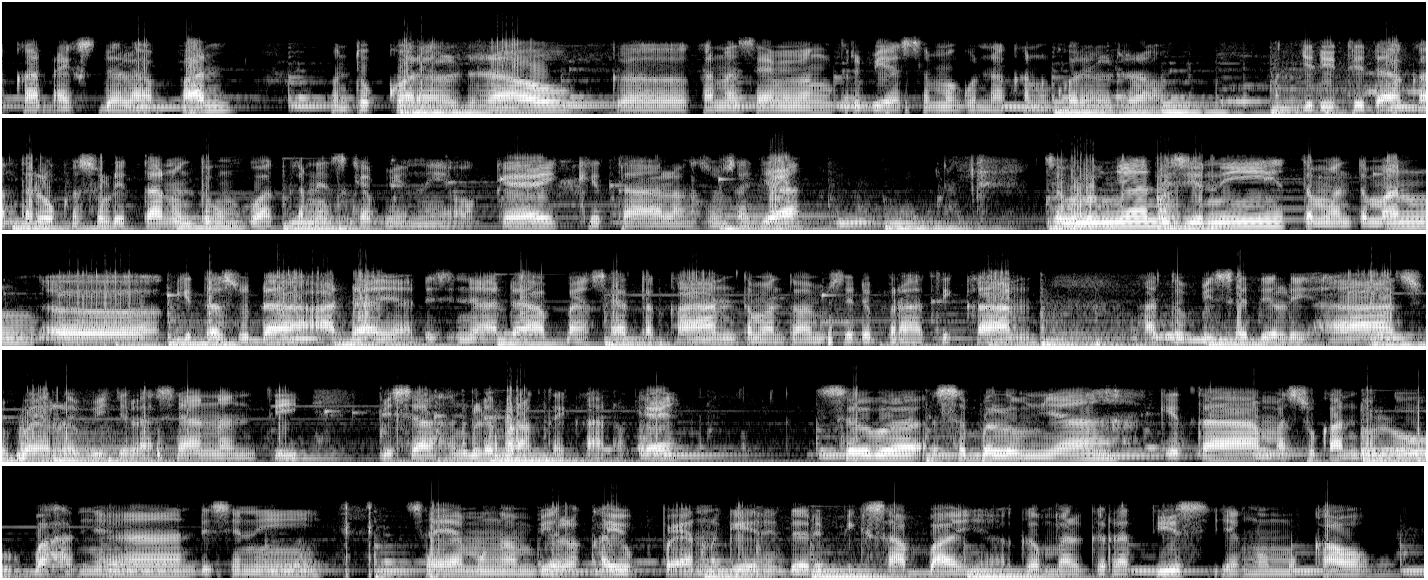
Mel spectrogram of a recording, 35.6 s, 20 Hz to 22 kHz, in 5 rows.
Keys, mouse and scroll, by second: 13.5 F4, 14.6-35.5 drag.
